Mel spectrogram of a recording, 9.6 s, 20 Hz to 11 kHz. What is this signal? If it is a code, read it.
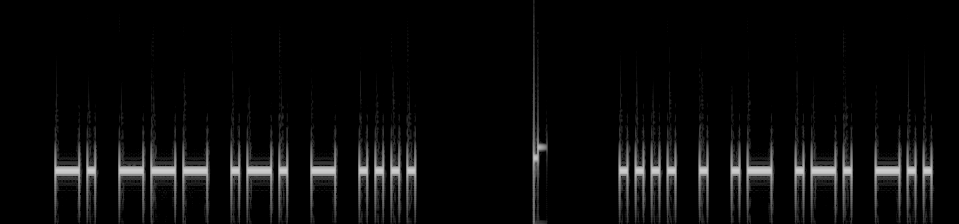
Morse code, heard as a keyed tone, about 15 wpm, 700 Hz. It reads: NORTH HEARD
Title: Sentences from Top 400 Words - New Word Drill - 15wpm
